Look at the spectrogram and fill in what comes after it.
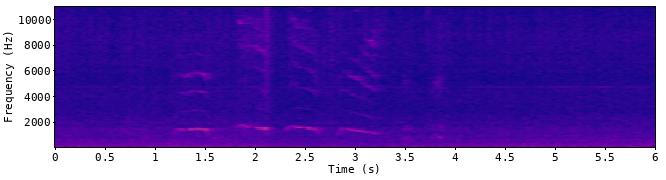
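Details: Labrador Retriever puppies, AKC registered, with a short burst of high thin whimpers and squeaks in the middle, then quieter fading cries against a constant broadband background hiss.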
